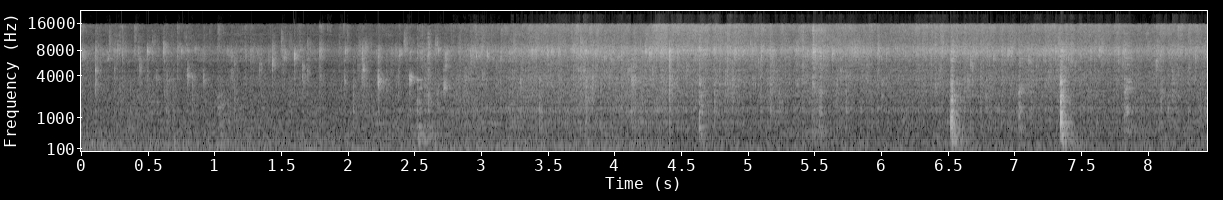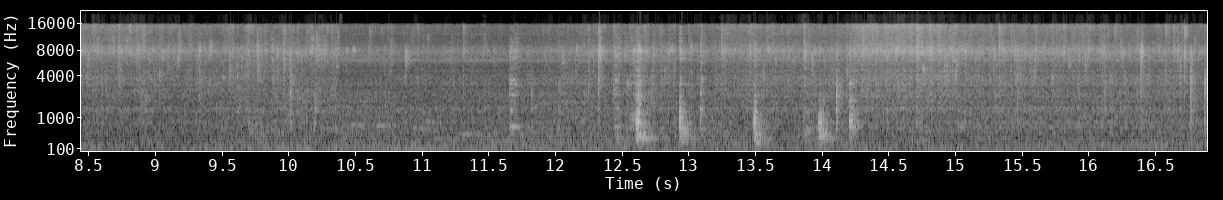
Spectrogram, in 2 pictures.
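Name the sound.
chopped onions frying in a pan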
